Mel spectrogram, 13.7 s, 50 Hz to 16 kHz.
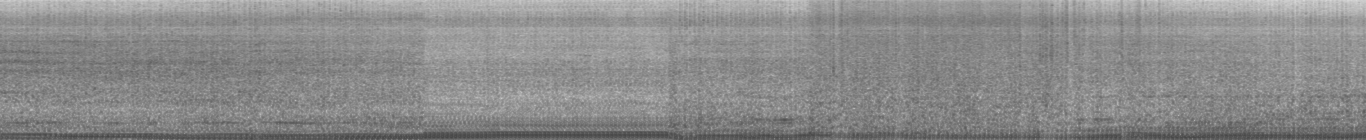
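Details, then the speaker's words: Murray lawn tractor with factory 16 hp Briggs Vanguard V-twin, valves adjusted, probably needs choke to start: engine chugs unevenly, pitch wandering and stumbling; runs rough, carburetor needs cleaning again, parts ordered. "got to clean the carburetor out again it runs kind of crappy I'm going to have to choke it probably to crank it"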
